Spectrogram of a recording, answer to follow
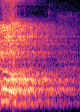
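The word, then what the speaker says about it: bomb: rule number two में अगर बी एम के बाद या फिर टी के पहले आए तो बी साइलेंट होता है मतलब अगर बी ए के बाद आए या फिर टी के पहले आता है तो बी साइलेंट रहता है जैसे बी ओ एम बी बम इसको बम नहीं पढ़ते हैं इसको पढ़ते हैं बम फिर है सी ओ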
